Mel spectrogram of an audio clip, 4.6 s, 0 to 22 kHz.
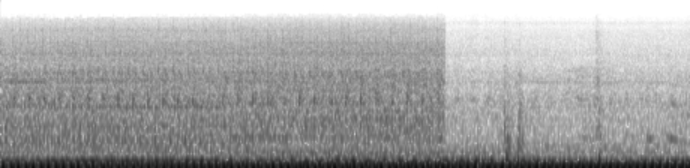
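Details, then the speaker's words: Nissan S13 with SR20 engine, first start after an engine rebuild and bay refresh (oil pressure not monitored): a steady, even idle with a low firm rumble and no knocks or ticks; normal idle. "damn that sounds sounds really good all right I'm going to kill it that's good enough for now listen to it though it sounds freaking good can't believe it's running"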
